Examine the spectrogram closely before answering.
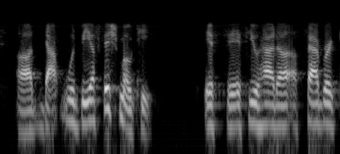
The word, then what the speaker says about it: motif: The word is pronounced motif. So even though it looks like motif, it's motif.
